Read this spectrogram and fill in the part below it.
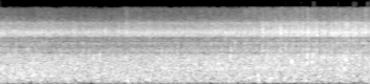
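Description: Water gushes steadily out of a tank, a close, continuous rushing flow with a faint mechanical hum underneath and no talking.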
